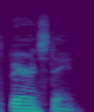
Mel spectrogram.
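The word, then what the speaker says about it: Berenstain: it could be and it's Baron stain I believe it's stain not Stein barain Steen barenstein but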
